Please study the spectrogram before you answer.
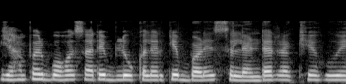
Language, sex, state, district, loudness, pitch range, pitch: Hindi, female, Madhya Pradesh, Dhar, -14 LUFS, 205-220 Hz, 210 Hz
